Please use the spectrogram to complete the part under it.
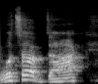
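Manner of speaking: voice like a cartoon rabbit. Retelling a cartoon where a rabbit greets a frightened man: Bugs Bunny voice. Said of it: "And it's Bugs Bunny again".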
